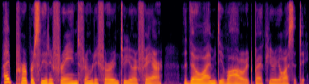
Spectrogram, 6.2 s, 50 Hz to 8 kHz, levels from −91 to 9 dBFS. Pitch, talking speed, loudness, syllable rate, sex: 180 Hz, 135 wpm, -20 LUFS, 4.8 syllables/s, female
